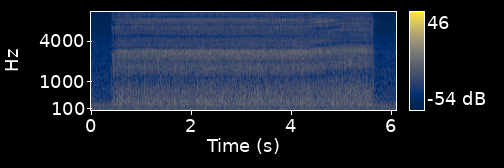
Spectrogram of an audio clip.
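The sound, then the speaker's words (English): A steady rushing whoosh of a glass water pipe with a four-hole disc percolator being pulled, bubbling and percolating for about five seconds, starting and stopping abruptly, with no talking over it. “she could take more water, but shreds like little jet engine, dude.”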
